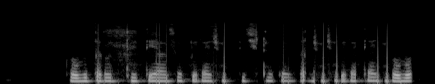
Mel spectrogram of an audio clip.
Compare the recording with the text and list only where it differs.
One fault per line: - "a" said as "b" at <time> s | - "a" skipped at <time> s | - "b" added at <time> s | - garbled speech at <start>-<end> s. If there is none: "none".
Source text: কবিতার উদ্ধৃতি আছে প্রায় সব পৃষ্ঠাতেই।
- garbled speech at 3.0-4.1 s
